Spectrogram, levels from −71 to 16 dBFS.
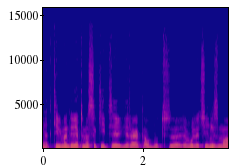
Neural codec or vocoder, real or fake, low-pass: codec, 44.1 kHz, 2.6 kbps, DAC; fake; 14.4 kHz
